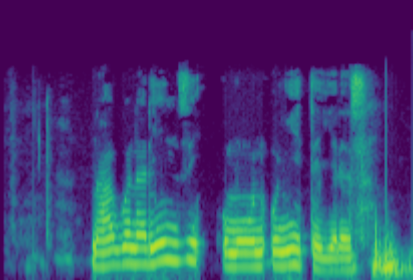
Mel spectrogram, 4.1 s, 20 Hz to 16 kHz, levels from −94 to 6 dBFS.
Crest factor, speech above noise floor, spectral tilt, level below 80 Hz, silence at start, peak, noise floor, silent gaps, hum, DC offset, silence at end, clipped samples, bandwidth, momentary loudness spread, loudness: 12 dB; 30 dB; -6.5 dB/octave; -44 dBFS; 0.65 s; -2 dBFS; -42 dBFS; none; none; under 0.1%; 0 s; under 0.1%; 7.4 kHz; 5 LU; -13 LUFS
